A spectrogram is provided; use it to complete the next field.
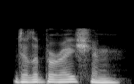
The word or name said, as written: deliberation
